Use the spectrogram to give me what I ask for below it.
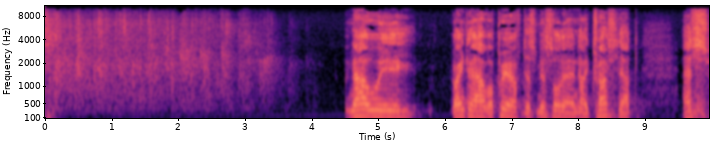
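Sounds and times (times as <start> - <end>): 
audience applause: 0.0 - 3.8
speech: 4.5 - 9.0, 9.6 - 9.9.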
